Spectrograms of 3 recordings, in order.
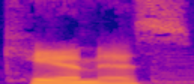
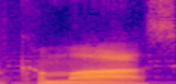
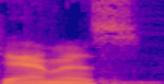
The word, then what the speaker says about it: Camas: And it's pronounced Camis. A lot of people will go kamas, kamas. No, it's it's definitely Camas.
